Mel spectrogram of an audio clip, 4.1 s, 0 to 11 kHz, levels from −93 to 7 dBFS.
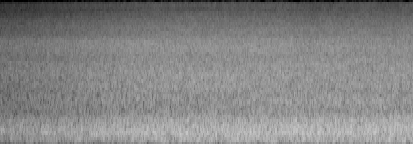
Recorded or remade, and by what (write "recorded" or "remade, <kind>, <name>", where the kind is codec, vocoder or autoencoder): recorded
